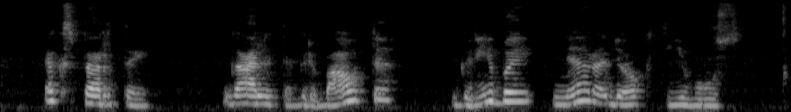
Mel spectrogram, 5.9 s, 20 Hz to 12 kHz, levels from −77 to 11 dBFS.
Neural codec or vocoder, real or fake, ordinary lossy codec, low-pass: vocoder, 44.1 kHz, 128 mel bands, Pupu-Vocoder; fake; AAC, 64 kbps; 10.8 kHz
